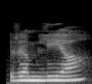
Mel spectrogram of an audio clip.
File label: "ramyila", Punjabi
